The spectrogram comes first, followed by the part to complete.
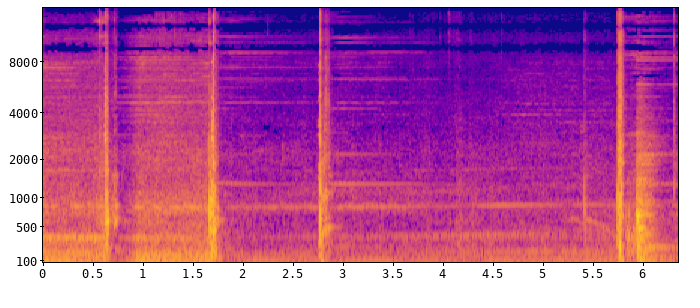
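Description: Sharp steel-on-steel clanks as a machined square auger drive is lowered into the auger's square drive box for a test fit: five strokes, the last two close together near the end, each ringing briefly. A low engine hum runs under the first two seconds, then drops away.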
